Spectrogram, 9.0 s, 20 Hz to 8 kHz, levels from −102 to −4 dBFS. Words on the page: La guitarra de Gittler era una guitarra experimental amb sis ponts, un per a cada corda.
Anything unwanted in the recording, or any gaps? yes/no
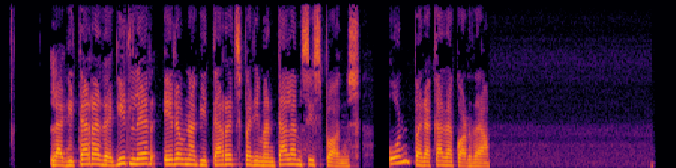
no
